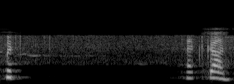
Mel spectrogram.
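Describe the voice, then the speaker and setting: An actress playing a frightened young woman trapped by a killer in a 1950s radio melodrama, halting and anxious. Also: very noisy. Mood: fearful. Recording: muffled old radio recording with music.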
